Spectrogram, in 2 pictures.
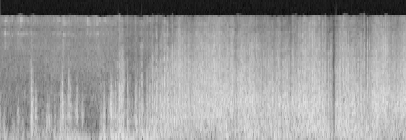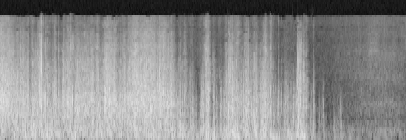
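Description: Strong blizzard wind buffeting the microphone: gusty at first, then a loud, steady rush from about a second in that drops away abruptly near the end.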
